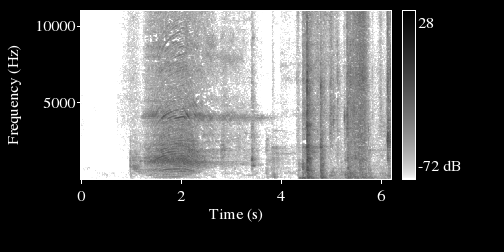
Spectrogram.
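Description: Small handheld electric blower running for about two and a half seconds, its whine rising and then falling in pitch as it blows wet acrylic paint outward into bloom petals. Then a run of short knocks and clatter of handling near the end.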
